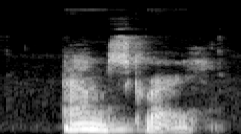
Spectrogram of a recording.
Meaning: To go away
- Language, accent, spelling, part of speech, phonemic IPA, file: English, Southern England, amscray, verb, /ˈæmskɹeɪ/, LL-Q1860 (eng)-amscray.wav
